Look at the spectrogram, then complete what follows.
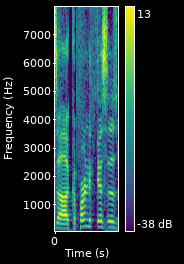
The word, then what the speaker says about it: Copernicus: Oh yeah, well, it's Copernicus's birthday.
